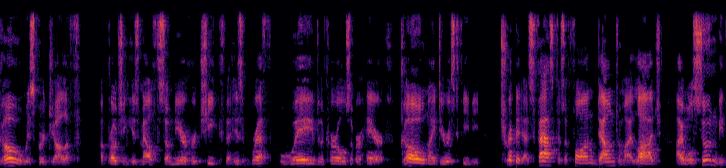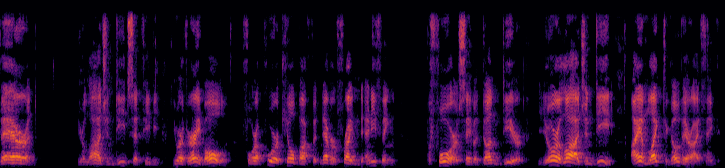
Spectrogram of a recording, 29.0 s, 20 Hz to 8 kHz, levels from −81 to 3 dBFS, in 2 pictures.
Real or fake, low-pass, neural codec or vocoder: fake; 7.2 kHz; vocoder, 22.05 kHz, 80 mel bands, Vocos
